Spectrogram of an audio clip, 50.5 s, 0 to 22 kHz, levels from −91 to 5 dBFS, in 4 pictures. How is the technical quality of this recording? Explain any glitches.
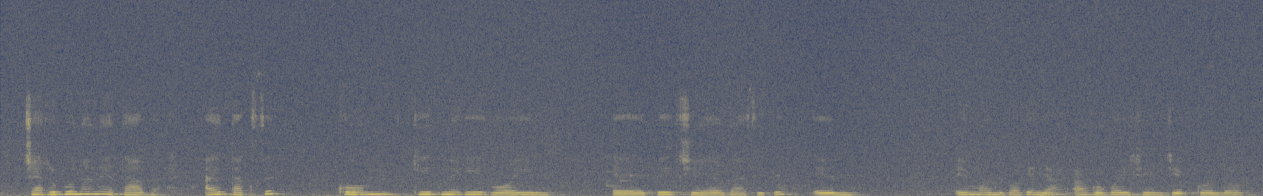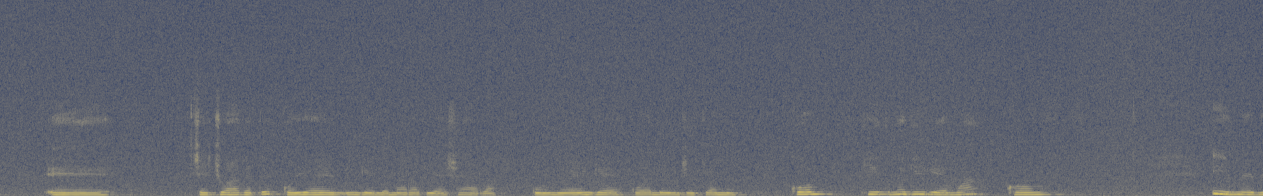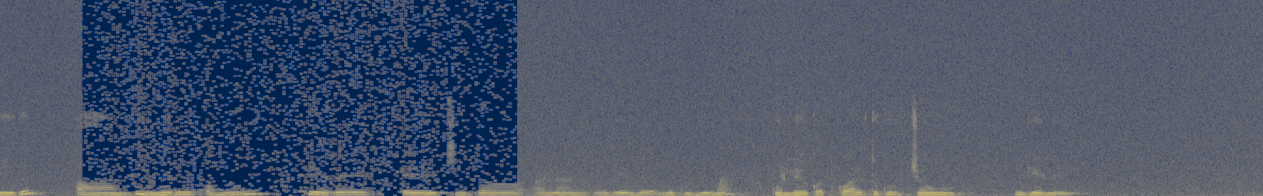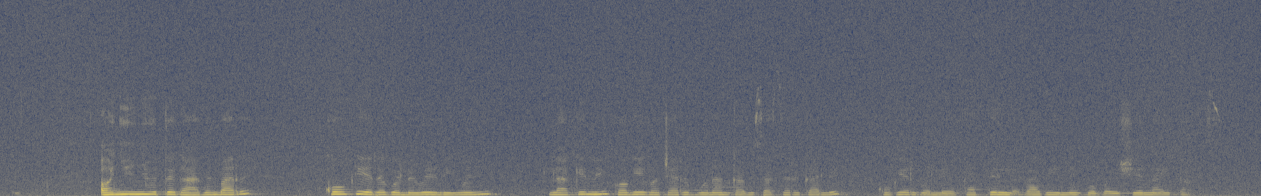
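One glitch stands out, in the speech between 26.07 and 30.43 s: overdone noise removal. A noise reduction stage was pushed far too hard there, cutting any frequency band that sat close to its noise estimate, so the quieter parts of the voice were stripped out along with the noise. For those four seconds or so the background drops and breaks up into twinkling specks. Outside that stretch, the room noise sits about 14 dB below the speech.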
